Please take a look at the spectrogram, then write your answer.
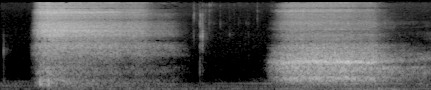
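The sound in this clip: Deliberate, slow breathing out through the airway, as in a calming breath exercise: two long, airy whooshes of steady breath, each over a second, separated by a quiet pause, with no talking.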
